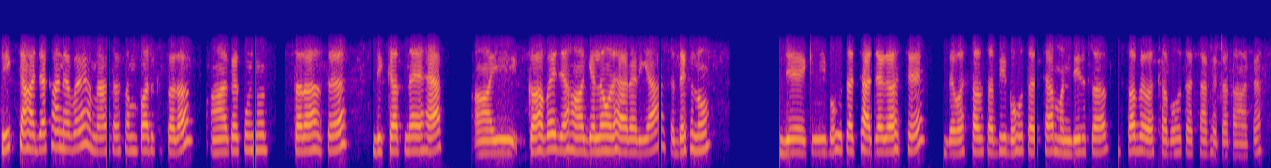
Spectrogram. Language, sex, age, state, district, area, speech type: Maithili, female, 45-60, Bihar, Araria, rural, conversation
